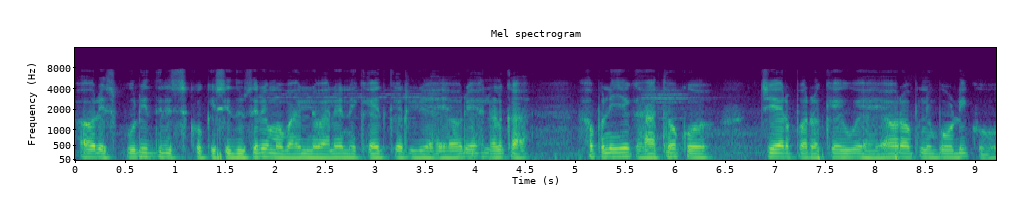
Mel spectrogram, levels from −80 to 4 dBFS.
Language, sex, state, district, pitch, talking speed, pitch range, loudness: Hindi, male, Punjab, Pathankot, 115 Hz, 195 wpm, 110-120 Hz, -17 LUFS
